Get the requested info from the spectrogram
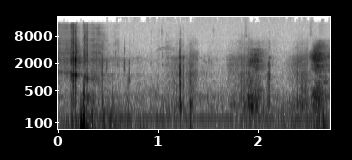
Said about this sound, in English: I mean, is that you munching? Is that you munching? I'm eating peanut butter crunch.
